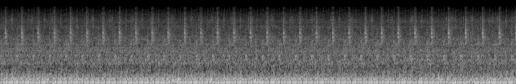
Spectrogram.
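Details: 1998 Mitsubishi 3000GT SL: quick, even ticking about three a second over a loud, raspy idle; lifter tick, with loudness from a tiny hole in the upper exhaust.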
